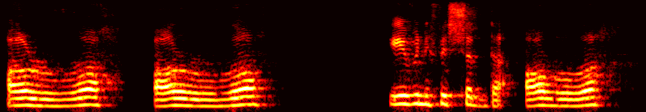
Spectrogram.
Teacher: If I say Ar-Rah, this is incorrect because I'm exaggerating the repetition in the Ra.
